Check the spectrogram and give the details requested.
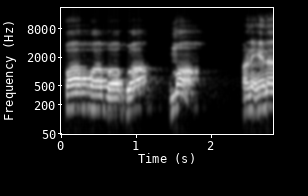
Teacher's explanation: બે હોઠ ભેગા થવાથી જે ઉચ્ચારાતા હોય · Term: ઓષ્ઠ્ય વ્યંજનો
